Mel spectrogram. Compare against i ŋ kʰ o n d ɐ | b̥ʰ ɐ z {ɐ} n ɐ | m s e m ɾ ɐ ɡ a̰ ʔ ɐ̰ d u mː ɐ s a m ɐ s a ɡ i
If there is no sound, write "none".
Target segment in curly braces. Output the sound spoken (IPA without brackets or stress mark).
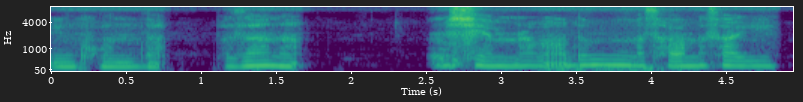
a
